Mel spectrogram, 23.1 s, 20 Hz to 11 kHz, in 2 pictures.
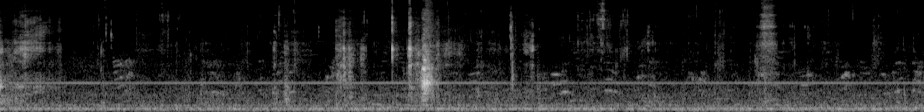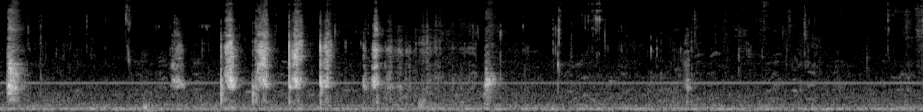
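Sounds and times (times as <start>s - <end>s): dog barking: 5.2s - 5.6s, 11.6s - 12.0s, 17.5s - 17.8s.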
